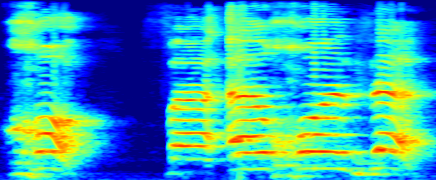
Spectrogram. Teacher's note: kho-nya dibaca tafkhim tebal dan serak. Huruf kho bukan hanya tebal atau tafkhim saja, tetapi wajib untuk diserahkan.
